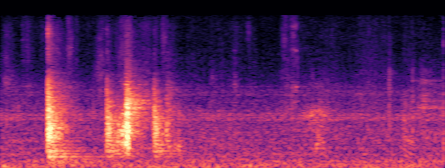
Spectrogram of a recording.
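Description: Plastic water hose adapter and garden hose being handled: a few short knocks and scrapes in the first two seconds.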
